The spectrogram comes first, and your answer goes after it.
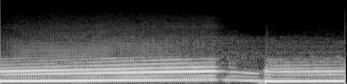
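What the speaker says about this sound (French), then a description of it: "C'est un petit 2 litres 4 cylindres Atmo qui chante bien parce que les échappements ont été allègrement ouverts" A Renault Clio 2 RS with a naturally aspirated 2-litre four-cylinder and opened exhausts holds a loud, steady high-rev note, dips sharply as revs drop, then snaps back to a strong sustained drone. No one speaks.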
